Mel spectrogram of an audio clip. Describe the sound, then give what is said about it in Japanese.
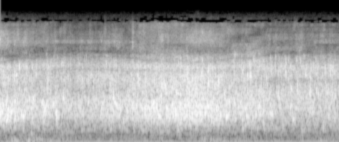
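A steady, continuous babbling of a river stream, water rushing and trickling with a bright, dense wash of sound that stays even throughout, fairly loud, with no voices; a recording about three hours long, played at maximum volume as background for a livestream. “川のせせらぎ音をバックに初めての配信をしたいと思います。”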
